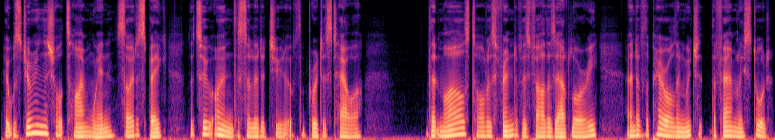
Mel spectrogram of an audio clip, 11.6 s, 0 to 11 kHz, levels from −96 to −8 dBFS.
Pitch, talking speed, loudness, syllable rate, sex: 110 Hz, 190 wpm, -21 LUFS, 5.4 syllables/s, male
